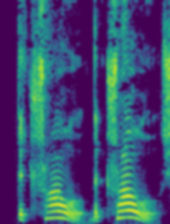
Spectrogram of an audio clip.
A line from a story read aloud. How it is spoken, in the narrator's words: cried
